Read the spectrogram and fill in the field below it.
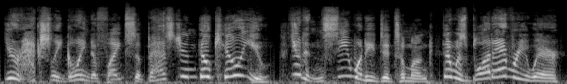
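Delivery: high, frantic and pleading; panicked. A narrator's reading. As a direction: panic rising in the voice.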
